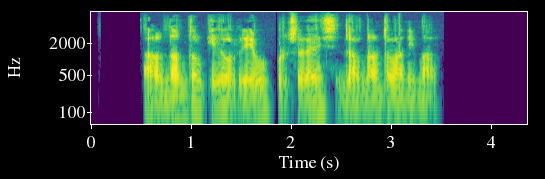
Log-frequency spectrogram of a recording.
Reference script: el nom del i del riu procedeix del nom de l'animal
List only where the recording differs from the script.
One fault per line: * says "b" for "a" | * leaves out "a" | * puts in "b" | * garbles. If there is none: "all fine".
all fine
